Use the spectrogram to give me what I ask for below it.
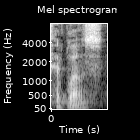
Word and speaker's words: Hypnos: entity his name is hypnos the H is silent the other three are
